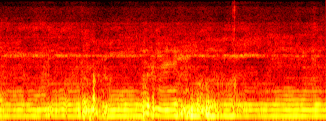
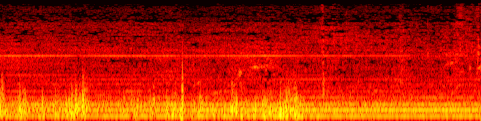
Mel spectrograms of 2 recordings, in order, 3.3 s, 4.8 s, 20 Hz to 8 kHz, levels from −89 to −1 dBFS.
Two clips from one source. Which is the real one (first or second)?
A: second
